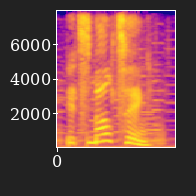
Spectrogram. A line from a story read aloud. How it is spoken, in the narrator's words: cried Mia, not quite believing her luck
